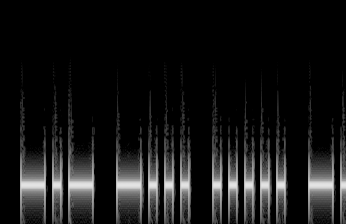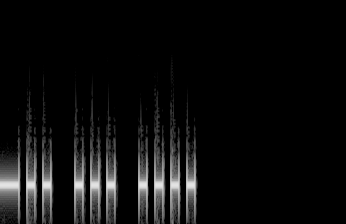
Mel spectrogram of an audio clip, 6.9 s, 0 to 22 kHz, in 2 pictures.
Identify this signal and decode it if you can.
Morse code, heard as a keyed tone, about 15 wpm, 700 Hz. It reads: KB5ZSH
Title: USA Callsign DE Callsign - 6 Characters - 15wpm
